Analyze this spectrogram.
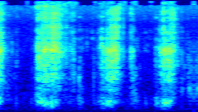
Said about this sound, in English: the noise made from the dude grubbing on his hand sounded like, now wait for this, he said it sounded, quote, like someone chewing a Dorito, a freaking Dorito.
